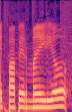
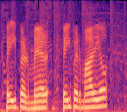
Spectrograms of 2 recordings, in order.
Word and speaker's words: Paper Mario: Estamos hablando de un remake de Paper Mario. Hostia, qué mal lo he pronunciado. Paper Mario y la Puerta Milenaria.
